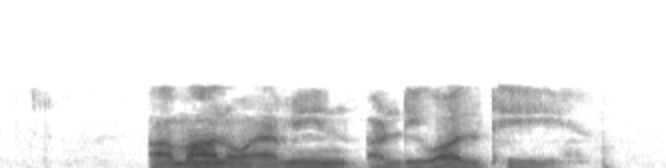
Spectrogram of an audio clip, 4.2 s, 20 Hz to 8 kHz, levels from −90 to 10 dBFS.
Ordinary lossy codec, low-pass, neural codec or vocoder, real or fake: AAC, 16 kbps; 7.2 kHz; none; real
